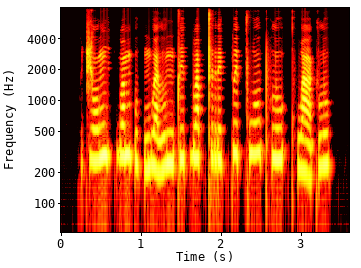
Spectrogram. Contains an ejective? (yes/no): no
